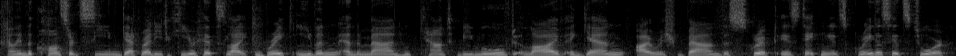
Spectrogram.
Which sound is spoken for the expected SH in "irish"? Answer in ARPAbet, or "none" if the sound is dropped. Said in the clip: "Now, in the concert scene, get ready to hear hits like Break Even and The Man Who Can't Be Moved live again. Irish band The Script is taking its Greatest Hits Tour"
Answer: SH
